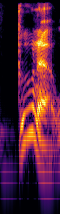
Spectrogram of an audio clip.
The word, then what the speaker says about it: Buena: And they're like, it's Buna, which is exactly what you said. And I'm like, are you like B-U-E-N-A is a Spanish and you pronounce it buena.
